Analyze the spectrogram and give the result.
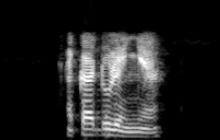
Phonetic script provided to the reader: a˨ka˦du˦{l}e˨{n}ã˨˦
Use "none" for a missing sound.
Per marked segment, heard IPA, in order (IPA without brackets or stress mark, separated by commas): l, ɲ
